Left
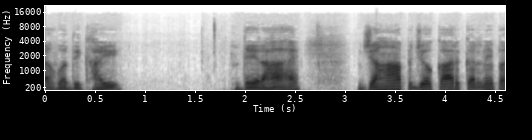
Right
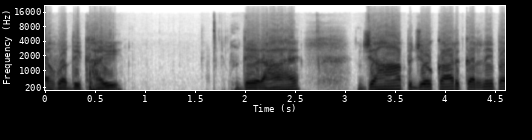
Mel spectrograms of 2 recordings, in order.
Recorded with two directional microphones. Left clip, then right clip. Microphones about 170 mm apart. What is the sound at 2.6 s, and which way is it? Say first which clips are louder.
Speech: right 15 dB; 25° right (ahead or behind).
